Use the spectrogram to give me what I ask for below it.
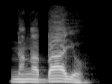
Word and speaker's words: nangabayo: Another example, nangabayo sila sa Baguio. Nangabayo sila sa Baguio. Nangabayo sila sa Baguio. It means they rode horses in Baguio. Word for word it's nangabayo sila sa Baguio.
